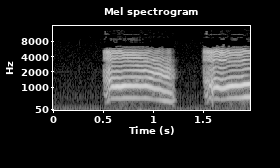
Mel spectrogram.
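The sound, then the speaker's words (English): A sound-effect recording of a baby crying in two loud, sustained wails separated by a short pause, each cry high-pitched and strained, sagging slightly in pitch toward its end, with no talking. “The sound effects I keep on file of a baby crying.”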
